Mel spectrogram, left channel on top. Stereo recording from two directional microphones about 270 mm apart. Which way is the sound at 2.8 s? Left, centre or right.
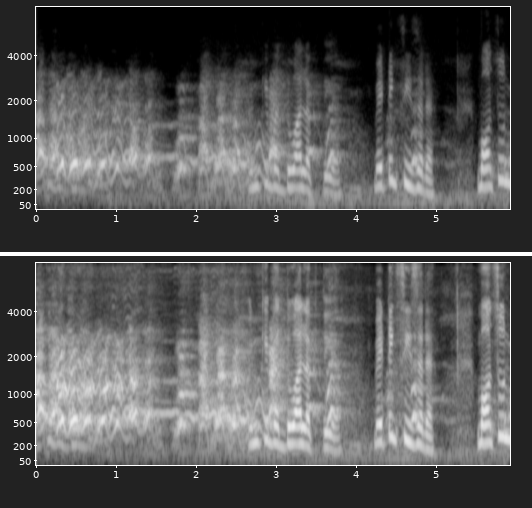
Right.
